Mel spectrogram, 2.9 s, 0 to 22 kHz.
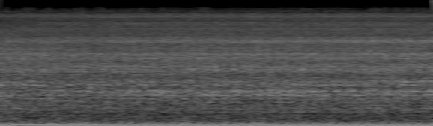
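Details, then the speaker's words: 1979 GMC Vandura G25 3/4-ton ex-camper van, carbureted, idling with vacuum gauge connected after routing the distributor vacuum line to ported manifold vacuum: deep, steady even rumble, vacuum up about 2 in from just below 15, idling a little smoother; normal idle. "It's a gain of probably 2 in of vacuum. So that's idle a little smoother."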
